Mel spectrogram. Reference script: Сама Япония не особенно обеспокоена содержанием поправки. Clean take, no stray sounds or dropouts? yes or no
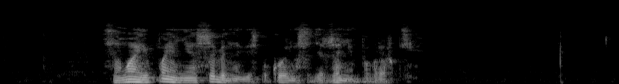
yes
